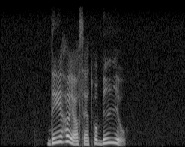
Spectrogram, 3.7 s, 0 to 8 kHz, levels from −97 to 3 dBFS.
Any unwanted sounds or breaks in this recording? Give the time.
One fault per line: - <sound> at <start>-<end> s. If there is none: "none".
none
